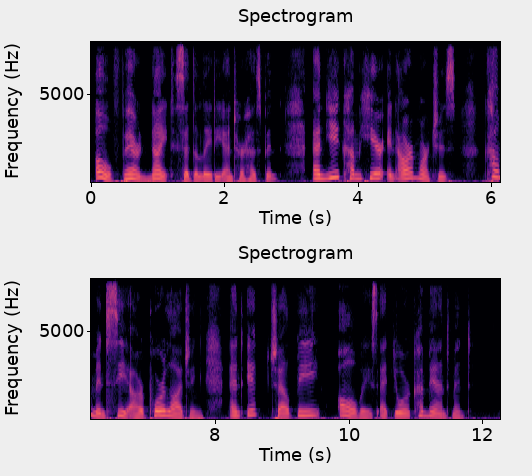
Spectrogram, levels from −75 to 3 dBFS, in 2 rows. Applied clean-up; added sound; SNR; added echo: none; none; none; none.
